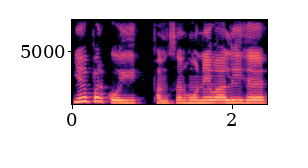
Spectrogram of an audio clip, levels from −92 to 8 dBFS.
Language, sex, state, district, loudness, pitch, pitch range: Hindi, female, Bihar, Saran, -13 LUFS, 245 Hz, 235-250 Hz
